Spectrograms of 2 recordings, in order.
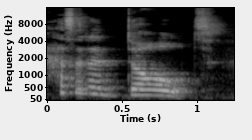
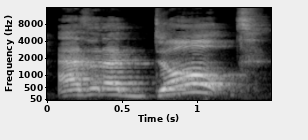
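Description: First: "as an adult" repeated quietly, falling off; softer repeat. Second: "as an adult" slow, louder, higher, stretched out; stress on adult. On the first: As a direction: drop "as an adult" to a softer echo. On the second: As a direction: lean hard on "as an adult" the first time. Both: Real, not acted. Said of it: "repeated for emphasis".

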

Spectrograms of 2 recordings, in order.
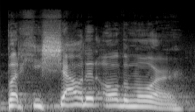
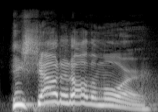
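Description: First: Said in the usual way. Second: "shouted" lifted in pitch and drawn out; slow, punched repeat of "shouted all the more"; emphatic repeat. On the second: Real, not acted. Preacher repeats the favourite verse to the crowd, "shouted" stressed emphatically.

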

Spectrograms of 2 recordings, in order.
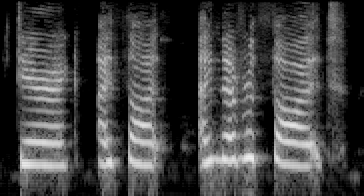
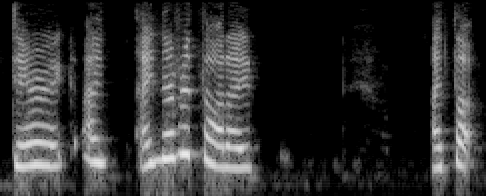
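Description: First: High, loud tearful cry; crying softly. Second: High, breathy tearful voice; crying softly. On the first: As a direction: sob the words out, breaking. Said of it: "crying s-, voice muffled by skin". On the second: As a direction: choke it out through tears. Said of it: "crying softly, crying voice muffled". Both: A narrator's reading.

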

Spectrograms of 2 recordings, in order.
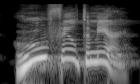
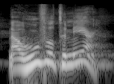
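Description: First: Hoeveel drawn out slowly, high and loud; preacher stretching each word of Hoeveel te meer for weight; slow emphatic hoeveel. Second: Said in the usual way. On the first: Shown as a demonstration. Preacher repeating the verse to the congregation, slow and emphatic.

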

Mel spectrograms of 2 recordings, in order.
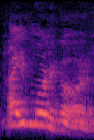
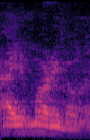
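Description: First: Mock the girl's sweet greeting; high girly mimic. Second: Said in the usual way. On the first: Girl's greeting imitated a second time.

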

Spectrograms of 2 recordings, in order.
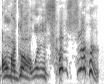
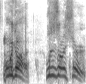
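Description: First: High, loud outraged squeal; imitating a friend freaking out over his ruined shirt; angry Steve voice. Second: High, indignant mock outrage; angry Steve again. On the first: Friend imitating Steve's outrage at the stained shirt, high and loud. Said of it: "Angry Steve voice". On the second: Retelling Steve finding the dirty shirt, mock angry and high. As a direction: redo Steve's shocked anger, pitched up. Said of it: "You know, an angry".

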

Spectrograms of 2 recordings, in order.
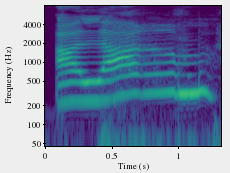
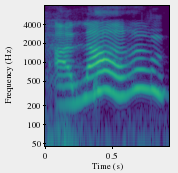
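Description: First: Alarm shout. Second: Loud high alarm call; alarm shout. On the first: Retold or imitated. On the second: Shown as a demonstration. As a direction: blare it like a siren.

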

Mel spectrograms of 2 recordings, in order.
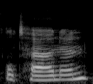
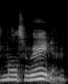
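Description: First: Alternan said as two syllables, ALL-tern-an; Alternan, the right short way; correct place name. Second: Malteranum said as mal-ter-AY-num; Malteranum, wrong and extra-long; mispronounced place name. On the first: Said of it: "I think it's Alternan". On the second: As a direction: stretch Malteranum into four syllables. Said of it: "I know I pronounce it wrong". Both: Shown as a demonstration.

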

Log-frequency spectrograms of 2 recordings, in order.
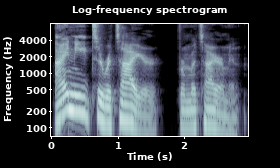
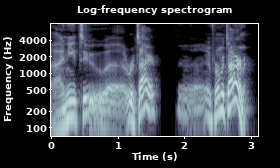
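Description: First: Said in the usual way. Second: Halting delivery. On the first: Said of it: "repeats the quote in pieces". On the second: Shown as a demonstration. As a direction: drag it out in halting pieces. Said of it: "halting second take".

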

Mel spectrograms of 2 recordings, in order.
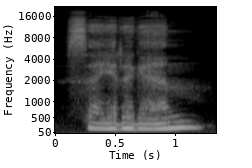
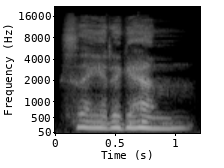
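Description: First: Whispered, soft and close; quieter whisper. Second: Mumbled. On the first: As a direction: breathe it as a plea. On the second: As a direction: mumble it against him. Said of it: "Crowley mumbled". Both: A narrator's reading.

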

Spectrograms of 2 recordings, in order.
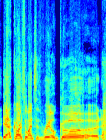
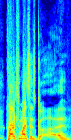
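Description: First: Slow, sarcastic praise for "real good"; slow mocking compliment; ironic. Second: Slow, forced, the words catching in the throat; slow strained attempt at praise; struggling to say it. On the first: Shown as a demonstration. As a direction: say it slowly with heavy irony, not meaning a word. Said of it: "when they come out ironically". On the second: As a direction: fight to get the sentence out, straining. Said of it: "can't even get that word out".

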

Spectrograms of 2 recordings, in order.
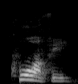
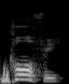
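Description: First: Coffee as "cwaffee", Boston style; tentative Boston vowel on coffee; attempted Boston accent. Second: Said in the usual way. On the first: Shown as a demonstration. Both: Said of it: "Which one sounds better?".

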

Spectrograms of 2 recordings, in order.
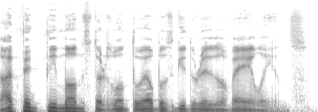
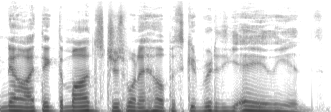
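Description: First: A light mock Russian accent. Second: A raised, hammed-up movie-character line; movie hero line. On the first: Vlogger redoing the movie line in a mock Russian accent. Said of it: "Well, it'd have to be Russian". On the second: Vlogger acting out a monster movie line, hammed-up and raised. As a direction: pitch it like a dramatic film actor.

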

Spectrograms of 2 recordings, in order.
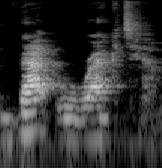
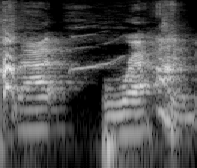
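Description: First: Said in the usual way. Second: "That wrecked him" louder and slower, leaning hard on "That"; emphatic repeat. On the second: Retold or imitated. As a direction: drive the point home, slowly. Friend repeats the verdict for emphasis.

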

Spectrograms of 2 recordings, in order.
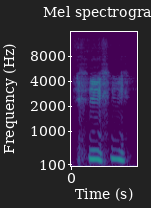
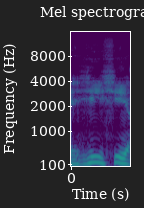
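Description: First: High, soft "hee hee" giggle; a little mock giggle, pitched up. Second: Said in the usual way. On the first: Friend recalling his own laugh at a classmate's antics, little giggle. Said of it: "like, a little giggle from me". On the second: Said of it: "it wasn't even, like".

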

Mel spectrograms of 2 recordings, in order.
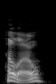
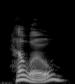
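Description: First: A wary, loud hello; cautious greeting from a boy; guarded. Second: High, rising "hello" after a pause; awkward, higher-pitched hello; sheepish. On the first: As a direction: say it ready to run. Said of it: "His voice was guarded". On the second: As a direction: back off, a little embarrassed. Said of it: "sounded both silly and aggressive". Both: Acted.

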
